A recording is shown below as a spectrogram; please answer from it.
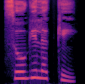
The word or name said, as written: ಸಕಾಲಿಕ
